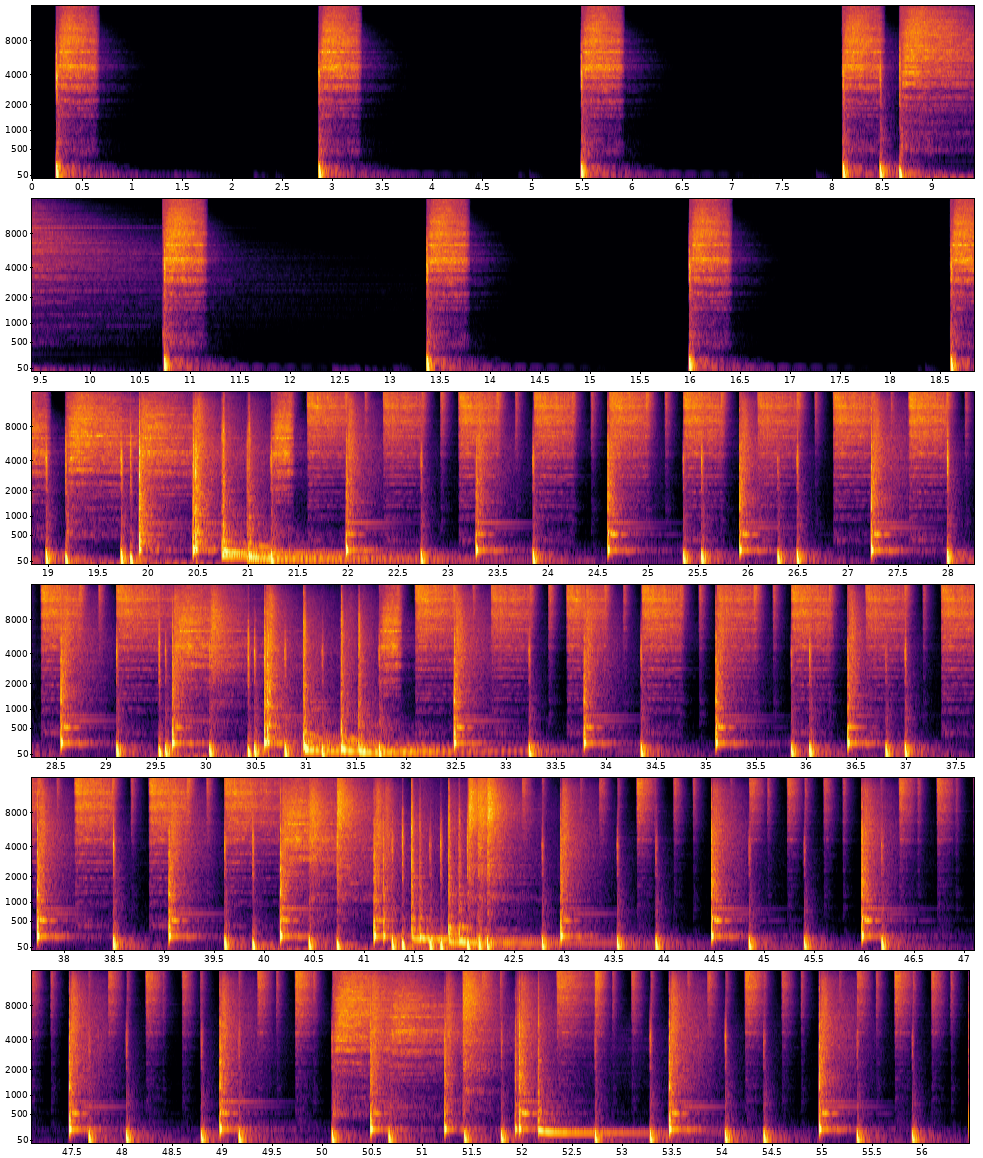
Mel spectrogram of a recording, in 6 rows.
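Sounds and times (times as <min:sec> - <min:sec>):
drums: 0:00.2 - 0:00.9, 0:02.9 - 0:03.6, 0:05.5 - 0:06.2, 0:08.1 - 0:11.4, 0:13.4 - 0:14.0, 0:16.0 - 0:16.7, 0:18.6 - 0:56.4.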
